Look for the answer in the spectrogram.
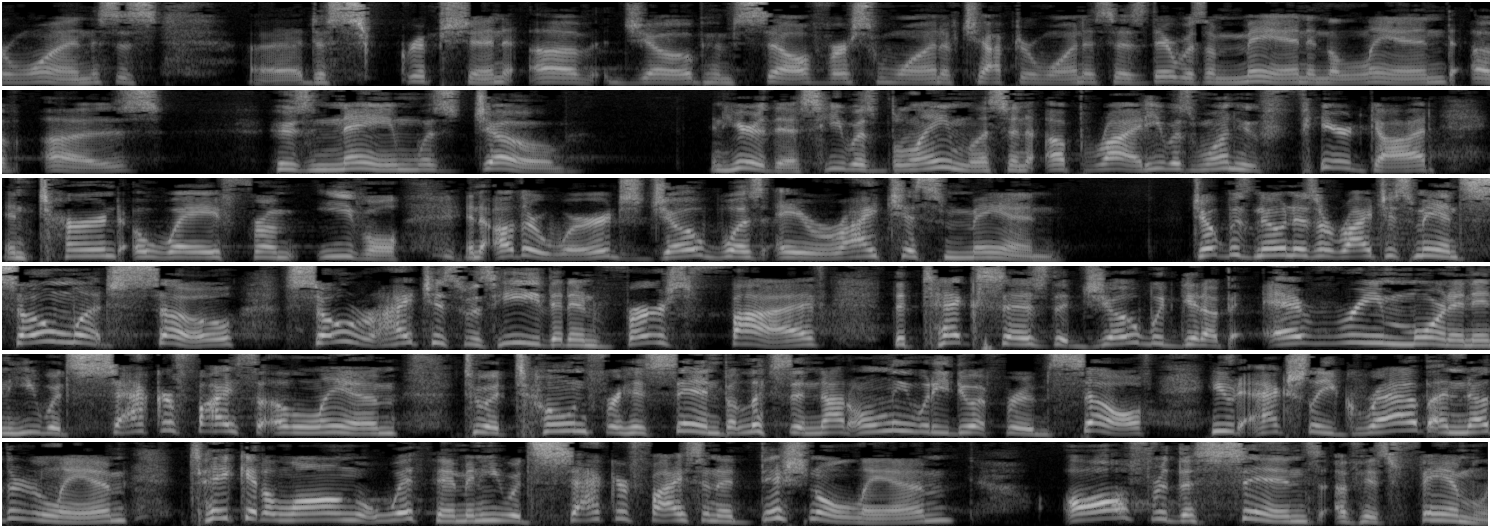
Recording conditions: large echoing room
